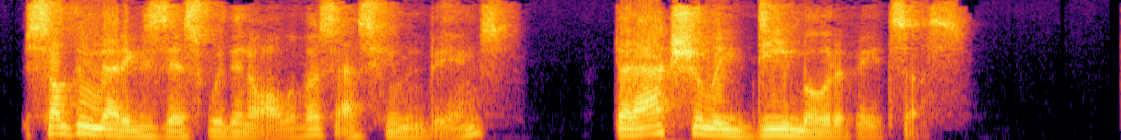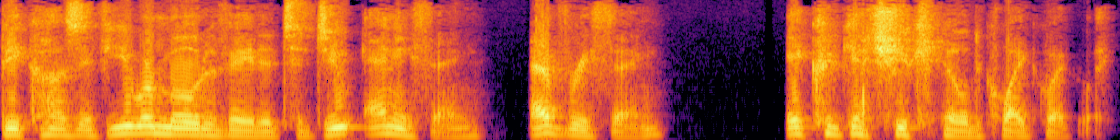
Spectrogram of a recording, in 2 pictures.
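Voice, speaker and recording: A middle-aged man, a meditation teacher, guiding breathing in a slow, calm way and then explaining the practice. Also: fairly low pitch, creaky, breathy edge, low-quality recording. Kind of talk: guided meditation and talk.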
